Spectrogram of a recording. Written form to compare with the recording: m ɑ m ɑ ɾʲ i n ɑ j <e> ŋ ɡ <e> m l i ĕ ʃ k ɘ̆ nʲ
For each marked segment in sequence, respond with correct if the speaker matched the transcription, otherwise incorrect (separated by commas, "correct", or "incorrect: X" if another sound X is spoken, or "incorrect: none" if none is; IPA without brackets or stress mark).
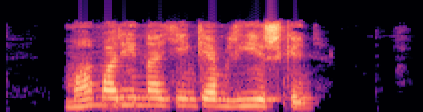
correct, incorrect: æ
